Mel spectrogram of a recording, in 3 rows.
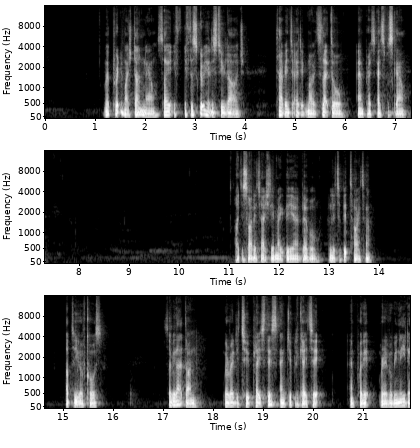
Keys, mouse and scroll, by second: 1.1 KP_3, 1.8-2.4 scroll up 6, 2.4-3.3 shift+middle drag, 3.3-3.9 scroll up 3, 3.9 Tab, 4.9 1, 4.9 a, 5.0 s, 8.4 Tab, 9.3 click, 10.7-11.1 scroll up 5, 10.8 shift+middle click, 11.1 Tab, 11.6 click, 11.7 click, 12.0 shift+click, 12.3 middle click, 12.9 shift+click, 13.4 q, 13.8-16.1 drag, 16.1 middle click, 16.6 Tab, 16.9 click, 17.0-17.4 scroll down 1, 17.4 q, 17.6-18.3 scroll down 5, 17.7 middle drag, 18.3-19.9 middle drag, 19.7-20.8 scroll up 13, 20.8-21.4 shift+middle drag, 21.4-21.9 scroll down 9.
